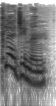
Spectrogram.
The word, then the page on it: clergyman: British English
